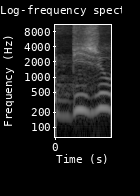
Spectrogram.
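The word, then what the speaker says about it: bijou: But here I say biju, which is jewel.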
